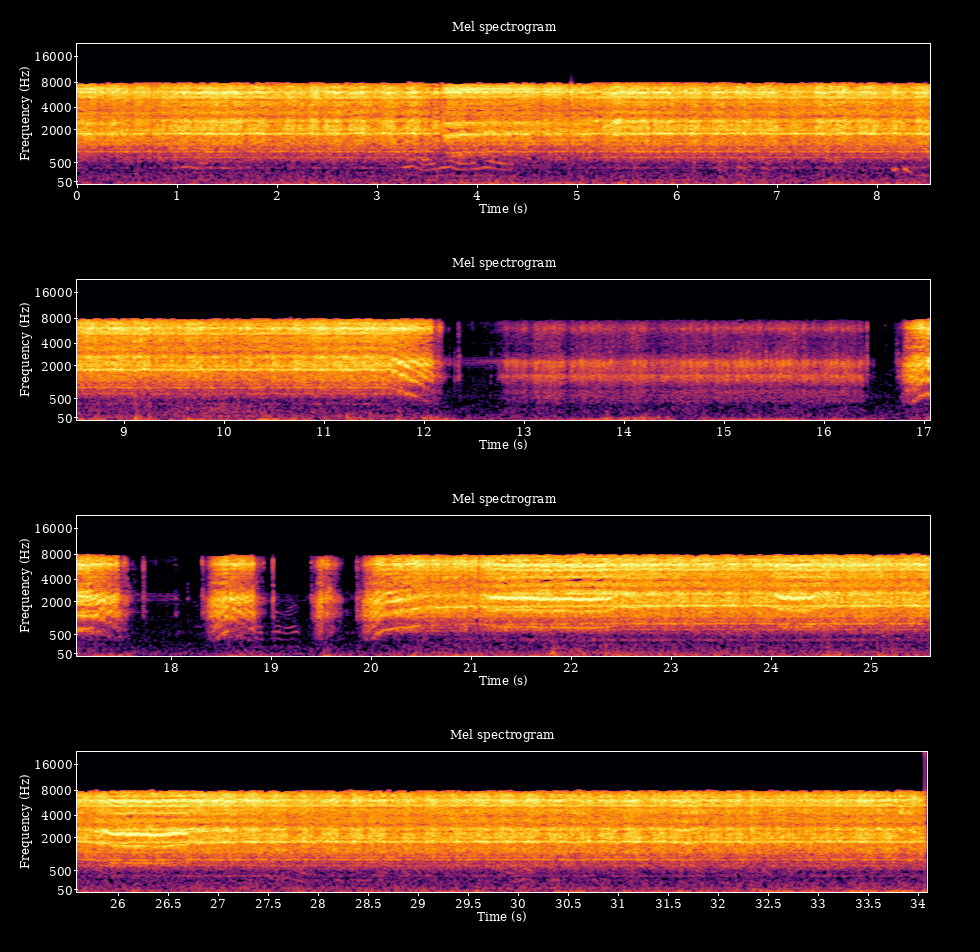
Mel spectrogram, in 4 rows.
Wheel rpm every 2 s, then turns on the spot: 230, 230, 230, 230, 230, 220, 50, 20, 30, 30, 150, 220, 230, 220, 230, 230, 230.
12-16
